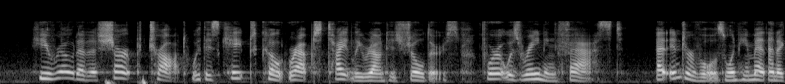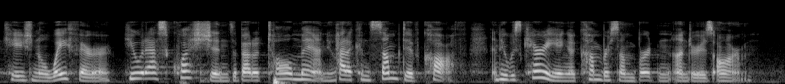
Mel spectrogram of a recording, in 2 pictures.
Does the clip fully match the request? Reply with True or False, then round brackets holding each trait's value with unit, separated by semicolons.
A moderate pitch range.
False (6.5 semitones)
